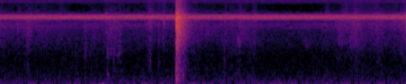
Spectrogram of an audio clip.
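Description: A steady, high-pitched insect drone, with a single sharp knock about two and a half seconds in.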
